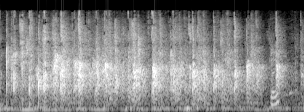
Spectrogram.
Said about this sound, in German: Wow, kleiner Applaus.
